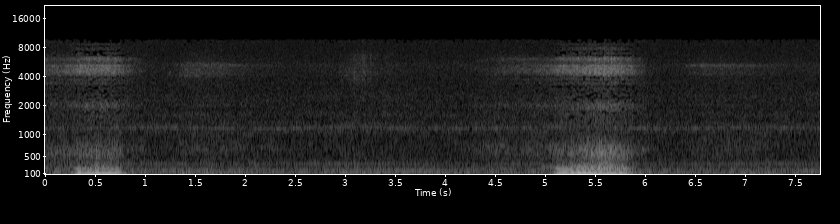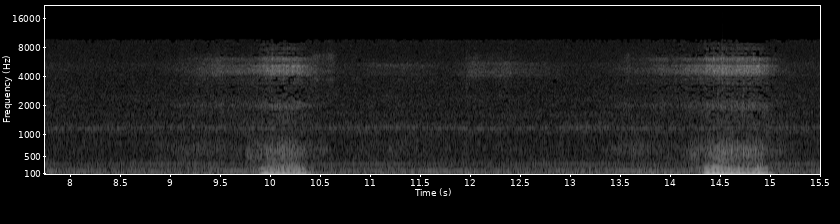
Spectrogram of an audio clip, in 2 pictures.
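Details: Middle-aged man's (ojisan) snoring during sleep: low, rough snores about every five seconds, roughly 12 a minute, with quiet gaps; frequent shallow hypopneas suggest sleep apnea syndrome.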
